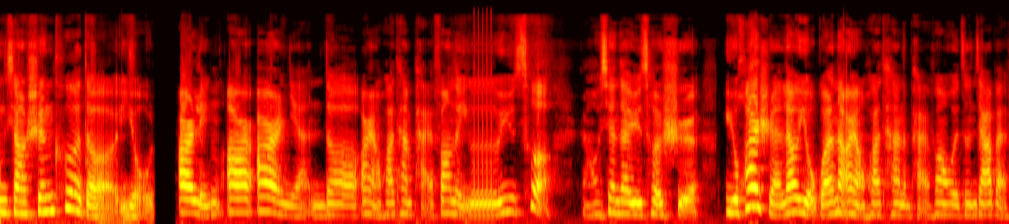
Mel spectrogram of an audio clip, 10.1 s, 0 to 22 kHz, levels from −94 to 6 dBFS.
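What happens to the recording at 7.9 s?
At 7.9 s the speech is ending a burst of hard clipping that runs from 7.47 to 7.92 s. The signal is driven about 5 dB past what the stage can pass. Its peaks are sliced flat. That adds high harmonics, heard as crackle on the peaks.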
